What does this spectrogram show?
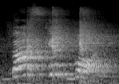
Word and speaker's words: basketball: But sometimes I have words like basketball. What am I going to stress? Basket or ball? Basket. But basket is 2 syllables, right? Basket. So what are you going to stress? The first. Because basket itself is a noun, and 2 syllables noun, we stress the first syllable.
